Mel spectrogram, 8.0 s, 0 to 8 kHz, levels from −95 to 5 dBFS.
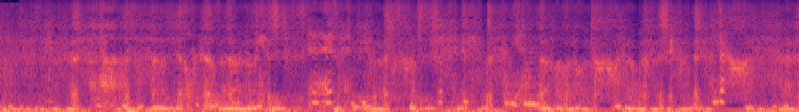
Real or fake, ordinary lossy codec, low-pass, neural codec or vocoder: fake; Opus, 16 kbps; 7.2 kHz; codec, 16 kHz, 0.5 kbps, FreqCodec, smaller model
